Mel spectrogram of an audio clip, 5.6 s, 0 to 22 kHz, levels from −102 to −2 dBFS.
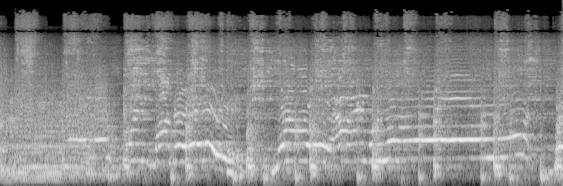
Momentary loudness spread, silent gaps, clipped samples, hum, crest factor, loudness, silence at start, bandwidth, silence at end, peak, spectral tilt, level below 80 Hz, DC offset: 6 LU; none; under 0.1%; none; 12 dB; -15 LUFS; 0 s; 18 kHz; 0 s; -2 dBFS; -3 dB/octave; -52 dBFS; under 0.1%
